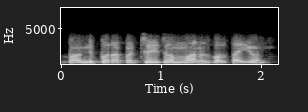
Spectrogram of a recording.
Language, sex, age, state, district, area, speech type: Kashmiri, male, 30-45, Jammu and Kashmir, Bandipora, rural, conversation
